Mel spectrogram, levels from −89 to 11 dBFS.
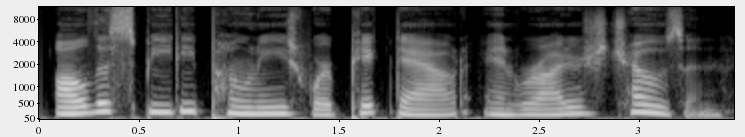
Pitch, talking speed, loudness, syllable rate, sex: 190 Hz, 175 wpm, -17 LUFS, 5.0 syllables/s, female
